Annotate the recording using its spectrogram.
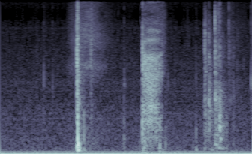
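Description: A wooden block thuds into place.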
